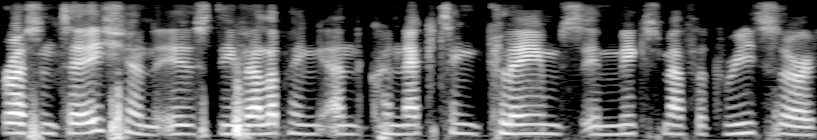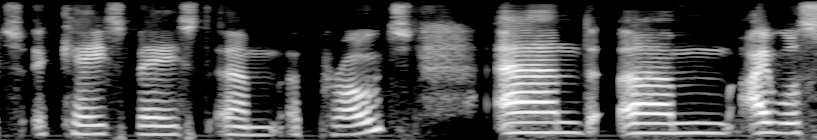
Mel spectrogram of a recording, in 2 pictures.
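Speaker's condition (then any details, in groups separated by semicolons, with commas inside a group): No condition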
